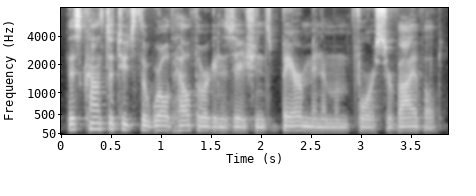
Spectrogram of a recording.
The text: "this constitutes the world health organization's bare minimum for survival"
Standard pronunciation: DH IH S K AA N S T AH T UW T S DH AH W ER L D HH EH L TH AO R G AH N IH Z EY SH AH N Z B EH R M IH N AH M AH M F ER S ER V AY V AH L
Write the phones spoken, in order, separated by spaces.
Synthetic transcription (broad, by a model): DH IH S K AA N S T AH T UW T S DH AH W ER L D HH EH L TH AO R G AH N IH Z EY SH AH N Z B EH R M IH N AH M AH M F ER S ER V AY V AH L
